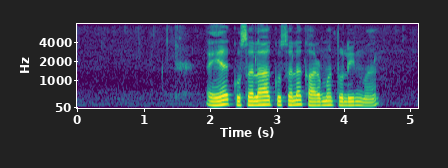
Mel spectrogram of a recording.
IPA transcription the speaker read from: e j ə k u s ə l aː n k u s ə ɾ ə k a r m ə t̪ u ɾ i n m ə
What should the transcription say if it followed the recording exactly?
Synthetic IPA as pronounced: e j ə k u s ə l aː k u s ə l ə k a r m ə t̪ u l i n m ə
